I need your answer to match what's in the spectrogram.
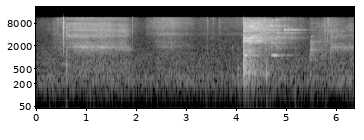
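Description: Glass smashes loudly and shatters, with bright tinkling shards ringing and scattering for a second or two before fading. A faint clink comes earlier, and no one speaks.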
